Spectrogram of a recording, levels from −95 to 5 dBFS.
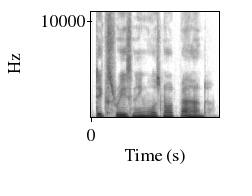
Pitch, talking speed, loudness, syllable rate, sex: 190 Hz, 175 wpm, -15 LUFS, 4.8 syllables/s, female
